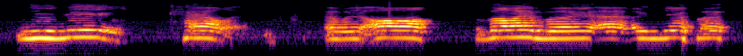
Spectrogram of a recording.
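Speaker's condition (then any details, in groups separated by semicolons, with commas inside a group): Speech impairment after birth surgery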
